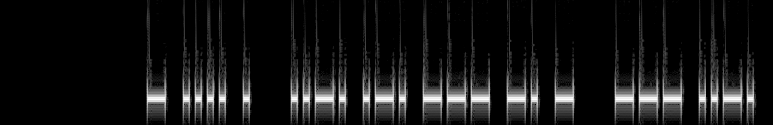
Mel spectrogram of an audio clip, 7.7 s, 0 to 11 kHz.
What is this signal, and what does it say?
Morse code, heard as a keyed tone, about 20 wpm, 700 Hz. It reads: THE FRONT OF
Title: Speed-Racing - Sets of 4 Words 17wpm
